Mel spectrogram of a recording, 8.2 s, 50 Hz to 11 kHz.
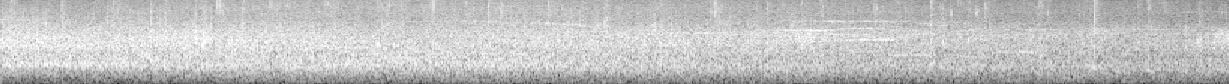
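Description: Crowd applause at a cricket match in the Real Cricket 24 game, a dense continuous clatter of clapping at steady loudness, with commentary spoken over it.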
